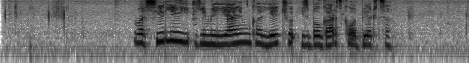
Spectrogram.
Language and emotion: Russian, neutral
